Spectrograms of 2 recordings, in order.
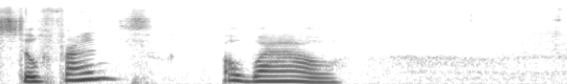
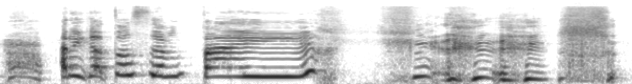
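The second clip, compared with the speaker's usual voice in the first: high squeaky cutesy anime voice; uwu voice; 13 semitones higher, 4 dB louder, slower than usual. Shown as a demonstration. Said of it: "then I can do an uwu voice".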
